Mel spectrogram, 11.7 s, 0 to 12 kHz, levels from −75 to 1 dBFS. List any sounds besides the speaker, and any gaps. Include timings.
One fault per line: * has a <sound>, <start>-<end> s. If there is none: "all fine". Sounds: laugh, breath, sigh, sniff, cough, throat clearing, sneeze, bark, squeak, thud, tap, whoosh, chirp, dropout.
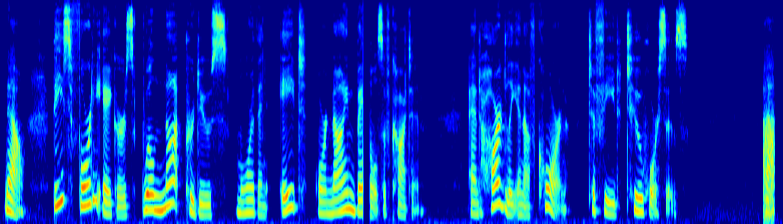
* has a dropout, 5.4-5.5 s
* has a laugh, 11.4-11.6 s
